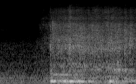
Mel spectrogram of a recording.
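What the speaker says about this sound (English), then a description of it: "run a little cold water over them, same as I did to my shrimp" Cold tap water starts running over strained pasta noodles, a steady rushing splash that begins abruptly partway in and continues close and fairly loud.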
